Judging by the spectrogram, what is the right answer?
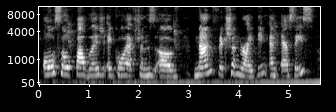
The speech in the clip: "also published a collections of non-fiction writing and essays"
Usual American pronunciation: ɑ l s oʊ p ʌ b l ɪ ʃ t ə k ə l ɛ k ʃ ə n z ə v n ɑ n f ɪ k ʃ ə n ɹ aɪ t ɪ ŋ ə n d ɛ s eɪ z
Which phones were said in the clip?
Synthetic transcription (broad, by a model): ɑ l s oʊ p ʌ b l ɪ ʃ ə k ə l ɛ k ʃ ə n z ə v n ɑ n f ɪ k ʃ ə n ɹ aɪ t ɪ ŋ ə n d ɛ s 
